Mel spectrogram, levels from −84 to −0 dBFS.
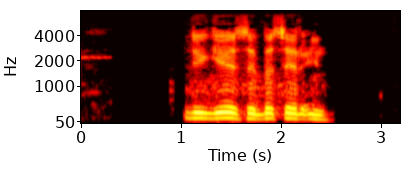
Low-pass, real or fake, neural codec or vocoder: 7.2 kHz; real; none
